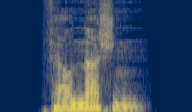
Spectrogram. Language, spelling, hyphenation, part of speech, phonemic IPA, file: German, vernaschen, ver‧na‧schen, verb, /fɛɐ̯ˈnaʃn̩/, De-vernaschen.ogg
- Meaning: 1. to eat up, to eat something with great pleasure 2. to have sex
